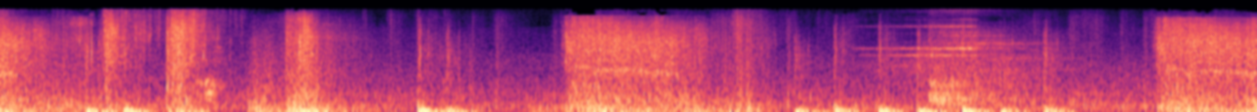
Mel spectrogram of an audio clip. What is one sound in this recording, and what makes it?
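Sharp impacts and blasts thud.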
